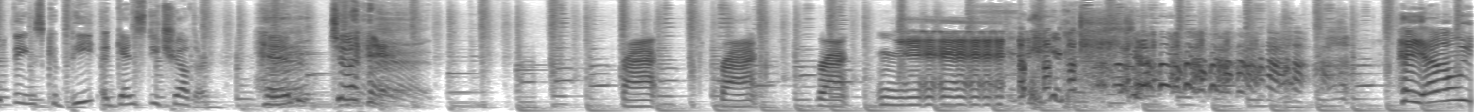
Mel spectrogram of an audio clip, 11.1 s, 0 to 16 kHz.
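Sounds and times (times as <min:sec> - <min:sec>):
speech: 0:00.0 - 0:03.2, 0:04.7 - 0:11.0
laughter: 0:02.0 - 0:03.3, 0:07.0 - 0:10.2
voice imitating goat bleats: 0:02.0 - 0:03.3, 0:04.7 - 0:07.8.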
